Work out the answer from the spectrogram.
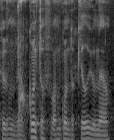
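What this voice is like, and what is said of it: Poor put-on German accent. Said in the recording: “That's a terrible German accent.”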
